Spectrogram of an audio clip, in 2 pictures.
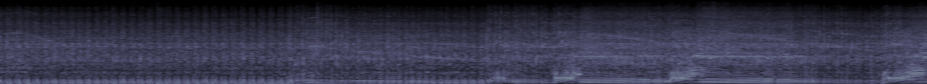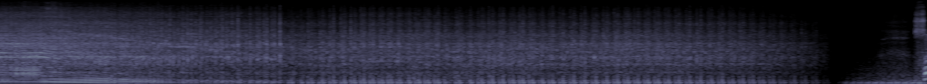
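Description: A Triumph Bobber Black motorcycle engine runs steadily at idle, rising in three quick revs before settling back. It cuts out briefly near the end.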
